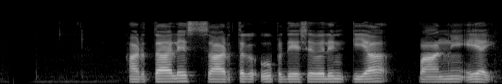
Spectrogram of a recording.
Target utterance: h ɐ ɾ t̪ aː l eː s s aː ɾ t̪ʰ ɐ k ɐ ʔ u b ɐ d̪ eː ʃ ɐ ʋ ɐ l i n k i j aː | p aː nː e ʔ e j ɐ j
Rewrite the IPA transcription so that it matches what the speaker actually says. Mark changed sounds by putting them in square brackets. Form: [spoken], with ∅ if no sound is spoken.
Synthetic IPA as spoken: h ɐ ɾ t̪ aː l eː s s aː ɾ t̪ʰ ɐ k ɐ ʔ u [p] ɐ d̪ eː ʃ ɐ ʋ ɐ l i n k i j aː | p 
